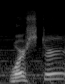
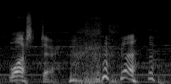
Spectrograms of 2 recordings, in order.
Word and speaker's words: Worcester: I think it actually just gets too compressed, like, to 2 syllables. Worcester.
